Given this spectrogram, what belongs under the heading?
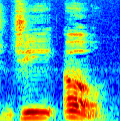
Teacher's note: the W sound is very slight it's not a bright o uh it's more you're breathing through it and really making your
